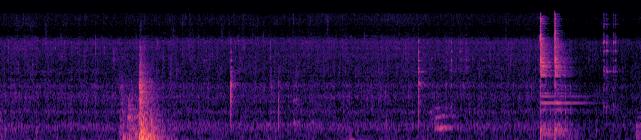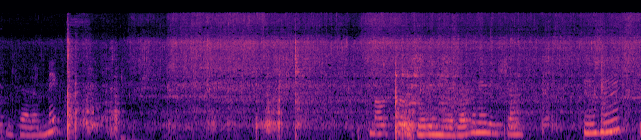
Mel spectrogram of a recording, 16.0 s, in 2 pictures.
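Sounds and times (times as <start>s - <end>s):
onion and tomato sizzling in oil: 0.0s - 16.0s
spoon striking metal pot: 6.7s - 7.8s.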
